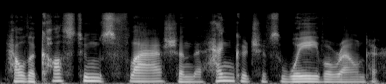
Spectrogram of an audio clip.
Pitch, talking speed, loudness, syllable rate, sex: 130 Hz, 155 wpm, -19 LUFS, 4.2 syllables/s, male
